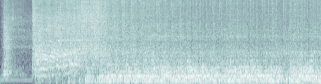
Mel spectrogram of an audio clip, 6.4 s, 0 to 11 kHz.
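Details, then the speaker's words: BMW E36 with M52B28 engine, first start after a head gasket job: it cranks and catches, then settles into an uneven, lumpy idle with a wavering beat. Owner suspects the cam timing is slightly off. "on it runs which is a good start um I have a feeling that I may have got the timing maybe slightly wrong in the cams is what it sounds like cuz it's not running perfectly smoothly"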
